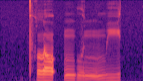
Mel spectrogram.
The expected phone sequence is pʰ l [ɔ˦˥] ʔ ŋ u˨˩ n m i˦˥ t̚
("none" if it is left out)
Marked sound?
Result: ɔ˦˥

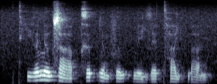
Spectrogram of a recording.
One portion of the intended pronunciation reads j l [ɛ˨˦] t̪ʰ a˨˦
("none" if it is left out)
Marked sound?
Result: ɛ˨˦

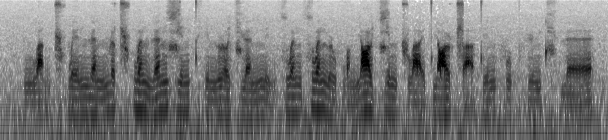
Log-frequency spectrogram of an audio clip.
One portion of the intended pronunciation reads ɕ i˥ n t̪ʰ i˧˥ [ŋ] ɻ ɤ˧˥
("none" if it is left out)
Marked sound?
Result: n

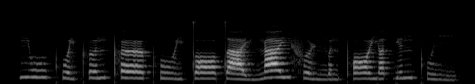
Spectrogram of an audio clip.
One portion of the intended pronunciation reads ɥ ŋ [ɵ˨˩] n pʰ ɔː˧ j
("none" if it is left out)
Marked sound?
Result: ɵ˨˩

